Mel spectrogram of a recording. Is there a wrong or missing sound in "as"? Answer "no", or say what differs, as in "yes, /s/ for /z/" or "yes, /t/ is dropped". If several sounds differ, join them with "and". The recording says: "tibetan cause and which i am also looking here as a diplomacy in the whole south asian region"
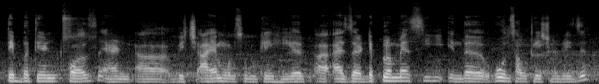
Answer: no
